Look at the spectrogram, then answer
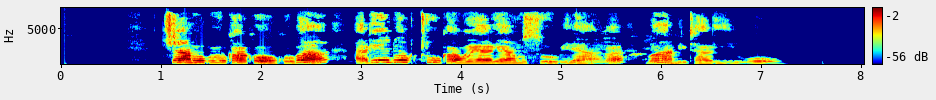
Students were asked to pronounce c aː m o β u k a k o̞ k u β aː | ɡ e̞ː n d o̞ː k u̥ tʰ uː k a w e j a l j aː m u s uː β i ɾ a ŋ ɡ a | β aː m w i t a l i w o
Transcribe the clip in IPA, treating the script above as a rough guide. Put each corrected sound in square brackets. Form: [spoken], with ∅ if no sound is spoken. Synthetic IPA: c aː m [u] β u k a k o̞ k u β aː | ɡ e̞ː n d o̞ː k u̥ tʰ uː k a w e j a l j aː m u s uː β i ɾ a ŋ ɡ a | β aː m [b] i t a l i w o

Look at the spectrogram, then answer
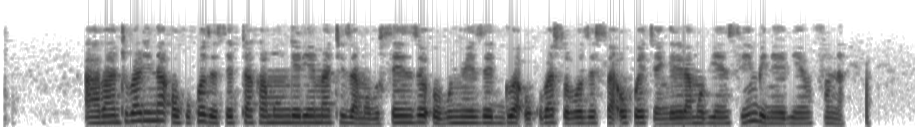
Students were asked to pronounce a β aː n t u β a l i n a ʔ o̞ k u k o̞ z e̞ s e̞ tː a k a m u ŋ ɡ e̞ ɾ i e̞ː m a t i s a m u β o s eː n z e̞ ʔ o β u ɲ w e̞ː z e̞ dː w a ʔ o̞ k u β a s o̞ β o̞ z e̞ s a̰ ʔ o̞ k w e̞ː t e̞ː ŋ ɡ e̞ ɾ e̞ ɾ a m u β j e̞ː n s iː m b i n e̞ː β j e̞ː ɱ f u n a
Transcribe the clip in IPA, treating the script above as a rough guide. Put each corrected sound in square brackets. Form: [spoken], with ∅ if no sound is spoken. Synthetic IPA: a β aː n t u β a l i n a ʔ o̞ k u k o̞ z e̞ s e̞ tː a k a m u ŋ ɡ e̞ ɾ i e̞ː m a t i [z] a m u β [u] s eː n z e̞ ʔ o β u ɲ w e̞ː z e̞ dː w a ʔ o̞ k u β a s o̞ β o̞ z e̞ s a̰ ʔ o̞ k w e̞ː t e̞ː ŋ ɡ e̞ ɾ e̞ ɾ a m u β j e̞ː n s iː m b i n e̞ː β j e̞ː ɱ f u n a

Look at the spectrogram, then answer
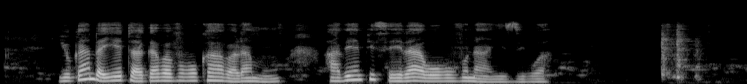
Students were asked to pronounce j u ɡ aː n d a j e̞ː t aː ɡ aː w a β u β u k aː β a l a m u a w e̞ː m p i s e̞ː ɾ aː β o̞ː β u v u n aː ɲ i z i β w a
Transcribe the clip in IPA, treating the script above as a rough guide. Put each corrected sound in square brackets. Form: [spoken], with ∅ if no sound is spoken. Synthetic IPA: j u ɡ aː n d a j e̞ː t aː ɡ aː [β] a [v] u β u k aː β a l a m u a [β] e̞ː m p i s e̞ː ɾ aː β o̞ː β u v u n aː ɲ i z i β w a

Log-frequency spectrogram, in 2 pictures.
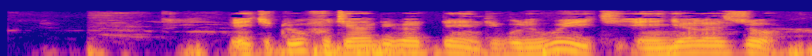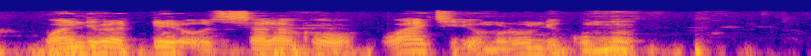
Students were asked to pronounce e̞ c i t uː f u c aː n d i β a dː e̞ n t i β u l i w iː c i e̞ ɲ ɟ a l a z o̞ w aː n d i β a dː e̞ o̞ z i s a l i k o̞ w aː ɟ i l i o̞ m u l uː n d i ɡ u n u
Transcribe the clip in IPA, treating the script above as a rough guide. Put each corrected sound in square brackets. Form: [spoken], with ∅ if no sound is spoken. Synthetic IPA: e̞ c i t uː f u c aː n d i β a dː e̞ n t i β u l i w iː c i e̞ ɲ ɟ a l a z o̞ w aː n d i β a dː e̞ o̞ z i s a l [a] k o̞ w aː [c] i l i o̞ m u l uː n d i ɡ u [m] u

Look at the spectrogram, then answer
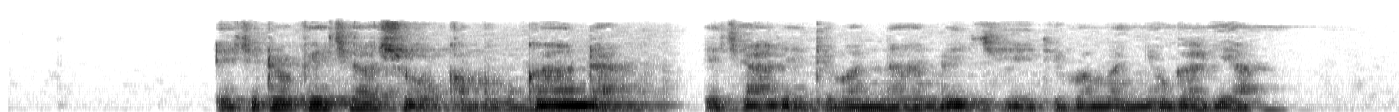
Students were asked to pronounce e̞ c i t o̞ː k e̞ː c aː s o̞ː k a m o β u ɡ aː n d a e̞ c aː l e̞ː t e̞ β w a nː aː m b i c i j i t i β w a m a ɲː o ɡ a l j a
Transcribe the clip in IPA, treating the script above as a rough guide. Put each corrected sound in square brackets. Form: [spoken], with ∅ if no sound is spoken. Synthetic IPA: e̞ c i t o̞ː k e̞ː c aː s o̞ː k a m [u] β u ɡ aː n d a e̞ c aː l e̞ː t e̞ β w a nː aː m b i c i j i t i β w a m a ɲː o ɡ a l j a

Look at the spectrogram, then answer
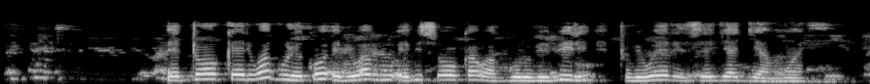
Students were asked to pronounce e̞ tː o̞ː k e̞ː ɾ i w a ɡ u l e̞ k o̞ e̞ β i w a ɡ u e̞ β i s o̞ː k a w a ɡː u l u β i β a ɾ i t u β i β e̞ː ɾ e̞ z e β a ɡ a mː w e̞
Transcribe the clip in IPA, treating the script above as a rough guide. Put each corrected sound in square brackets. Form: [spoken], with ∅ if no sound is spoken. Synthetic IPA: e̞ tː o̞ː k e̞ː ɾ i w a ɡ u l e̞ k o̞ e̞ β i w a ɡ u e̞ β i s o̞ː k a w a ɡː u l u β i β [i] ɾ i t u β i [w] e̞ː ɾ e̞ z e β a [ɟ] a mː w e̞

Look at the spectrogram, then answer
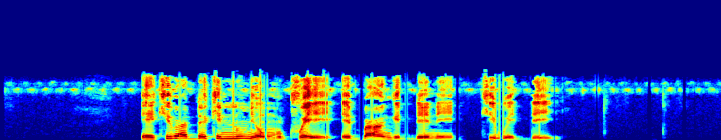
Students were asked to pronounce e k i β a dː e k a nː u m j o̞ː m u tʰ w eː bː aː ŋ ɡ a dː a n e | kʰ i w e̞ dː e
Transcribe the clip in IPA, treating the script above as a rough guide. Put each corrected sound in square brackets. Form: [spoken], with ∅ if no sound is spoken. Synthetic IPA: e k i β a dː e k [i] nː u m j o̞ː m u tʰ w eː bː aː ŋ ɡ [e] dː [e] n e | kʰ i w e̞ dː e

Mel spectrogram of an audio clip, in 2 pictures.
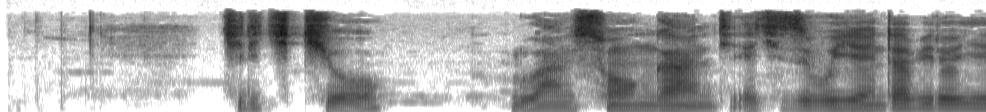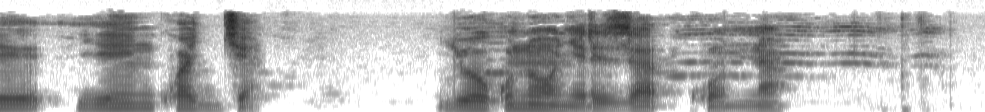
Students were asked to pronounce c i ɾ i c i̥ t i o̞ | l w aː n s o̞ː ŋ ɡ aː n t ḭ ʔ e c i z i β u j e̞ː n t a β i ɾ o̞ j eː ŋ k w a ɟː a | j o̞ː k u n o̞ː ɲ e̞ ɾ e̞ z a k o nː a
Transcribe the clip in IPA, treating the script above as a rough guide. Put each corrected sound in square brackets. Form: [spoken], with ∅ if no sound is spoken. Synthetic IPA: c i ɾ i c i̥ t [j] o̞ | l w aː n s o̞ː ŋ ɡ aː n t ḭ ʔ e c i z i β u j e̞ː n t a β i ɾ o̞ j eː ŋ k w a ɟː a | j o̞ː k u n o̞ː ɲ e̞ ɾ e̞ z a k o nː a

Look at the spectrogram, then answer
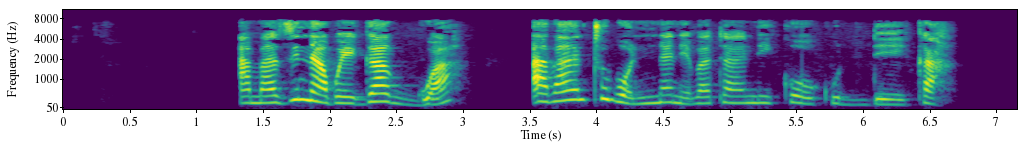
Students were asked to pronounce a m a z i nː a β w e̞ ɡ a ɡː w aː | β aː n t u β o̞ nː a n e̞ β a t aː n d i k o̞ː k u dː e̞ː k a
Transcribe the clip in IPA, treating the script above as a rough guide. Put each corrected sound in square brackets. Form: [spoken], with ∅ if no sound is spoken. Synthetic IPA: a m a z i [n] a β w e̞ ɡ a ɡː w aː | β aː n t u β o̞ nː a n e̞ β a t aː n d i k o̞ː k u dː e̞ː k a

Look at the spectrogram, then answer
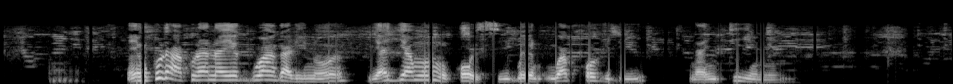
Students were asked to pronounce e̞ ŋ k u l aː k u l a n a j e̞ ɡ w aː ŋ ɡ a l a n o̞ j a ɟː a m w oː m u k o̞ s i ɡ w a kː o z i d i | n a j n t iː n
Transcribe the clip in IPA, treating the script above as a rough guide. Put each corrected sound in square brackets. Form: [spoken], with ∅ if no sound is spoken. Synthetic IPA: e̞ ŋ k u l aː k u l a n a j e̞ ɡ w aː ŋ ɡ a l [i] n o̞ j a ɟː a m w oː m u k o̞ s i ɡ w a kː o [v] i d i | n a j n t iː n

